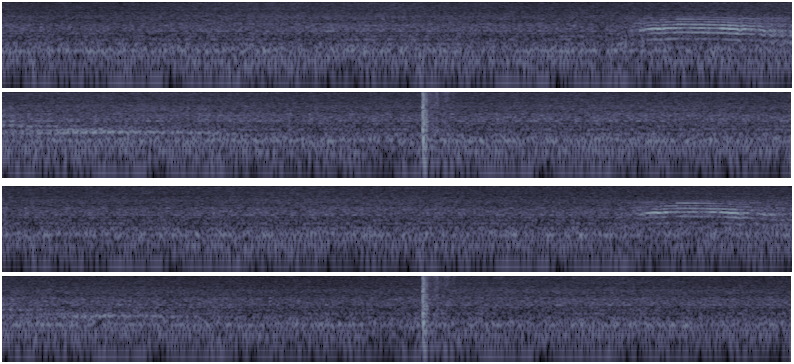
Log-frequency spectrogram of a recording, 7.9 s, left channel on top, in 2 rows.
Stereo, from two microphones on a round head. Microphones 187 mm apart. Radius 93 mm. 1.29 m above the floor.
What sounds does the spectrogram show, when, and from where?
3.1 s a cat meowing: centre (ahead or behind), 1.4 m; by 5.1 s 30° left (ahead or behind), 2.5 m
6.0 s a dropped coin: centre (ahead or behind), 0.6 m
